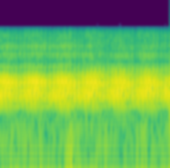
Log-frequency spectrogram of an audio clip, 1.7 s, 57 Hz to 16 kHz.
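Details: Homebuilt permanent-magnet pulse motor with collapsing-coil recovery, solar-charged battery, pulling load at about 30 mA draw: light steady buzzing pulse, even rhythm, no scraping; normal running.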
